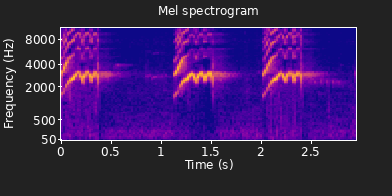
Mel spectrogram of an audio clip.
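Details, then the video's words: Training whistle of an Asian pied starling: three long, loud whistles, each rising then wavering in a quick trill before fading, about one per second. "Burung Bersuara PELUIT Jalak Suren Tembakan Kasar Rapat"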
